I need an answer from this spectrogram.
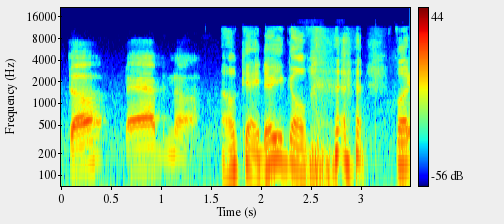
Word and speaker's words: Dababneh: I'm not attempting it it's really phonetic brother it's du babna okay there you go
